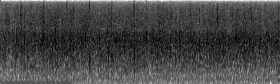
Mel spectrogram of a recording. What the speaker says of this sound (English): there's a gentleman in the Air Force who wants to applaud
